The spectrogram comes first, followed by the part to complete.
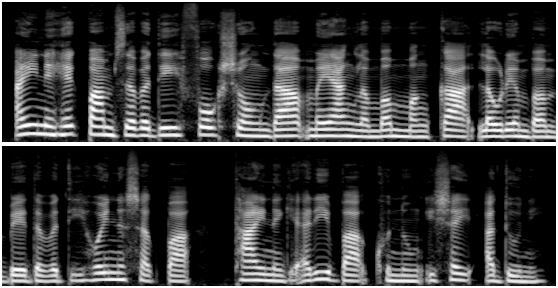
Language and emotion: Manipuri, neutral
